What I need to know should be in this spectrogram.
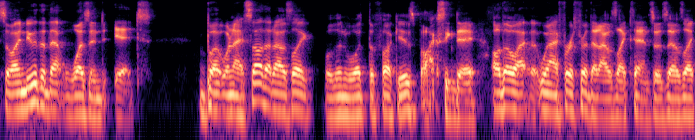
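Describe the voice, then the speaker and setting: An unremarkable speaking voice talks at a moderate pace with very even loudness. The background is quiet. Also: man, fairly low pitch for a man, ordinary pitch variation. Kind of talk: casual, profane.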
